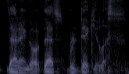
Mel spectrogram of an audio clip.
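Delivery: a low, soft brush-off; dismissive mutter. Retold or imitated. Wife dismissing his idea, low and soft. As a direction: wave it off under your breath.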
